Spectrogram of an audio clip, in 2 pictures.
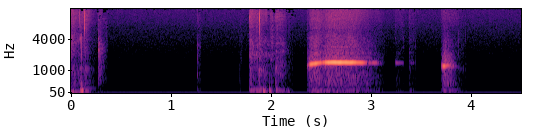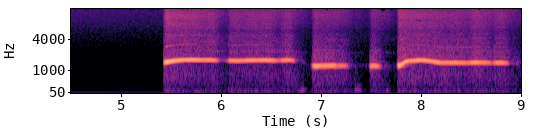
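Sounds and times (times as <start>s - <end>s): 
person whistling a simple tune: 2.4s - 4.0s, 5.4s - 8.9s.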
